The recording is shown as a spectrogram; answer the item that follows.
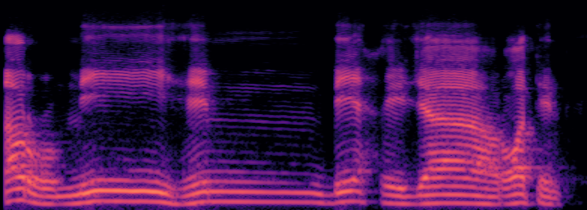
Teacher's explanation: اخفا کر رہے ہیں یہاں پر، گویا کہ ہم غنہ کر رہے ہیں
